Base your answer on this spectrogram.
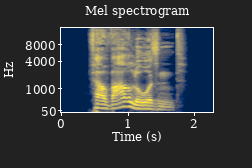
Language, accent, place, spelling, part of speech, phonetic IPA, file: German, Germany, Berlin, verwahrlosend, verb, [fɛɐ̯ˈvaːɐ̯ˌloːzn̩t], De-verwahrlosend.ogg
- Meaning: present participle of verwahrlosen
